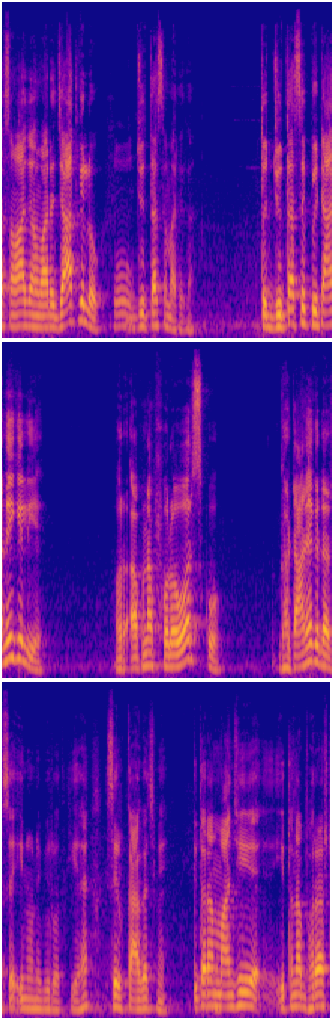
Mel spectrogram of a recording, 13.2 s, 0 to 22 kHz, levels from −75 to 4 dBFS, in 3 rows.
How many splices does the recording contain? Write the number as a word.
one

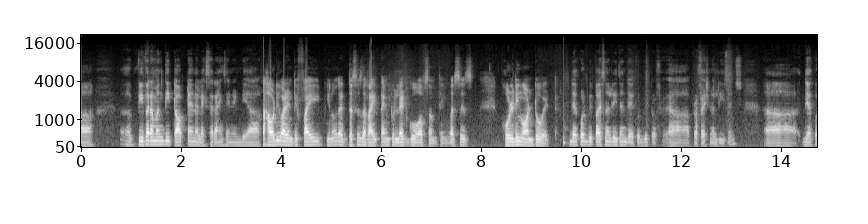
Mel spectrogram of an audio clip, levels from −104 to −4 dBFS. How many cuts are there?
two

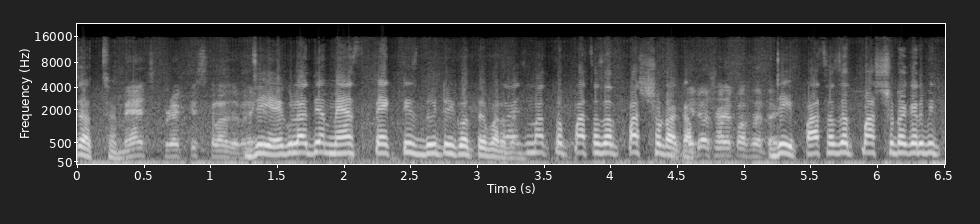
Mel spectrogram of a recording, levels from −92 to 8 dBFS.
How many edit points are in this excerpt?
one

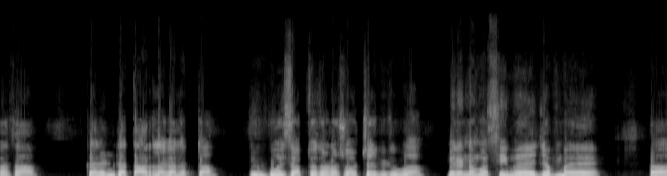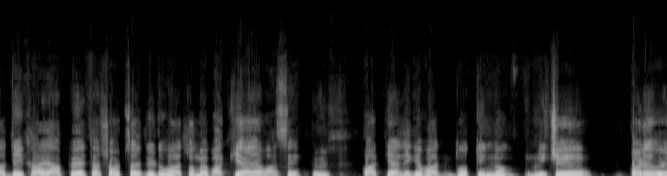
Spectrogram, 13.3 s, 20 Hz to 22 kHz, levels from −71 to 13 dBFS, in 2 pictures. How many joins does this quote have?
one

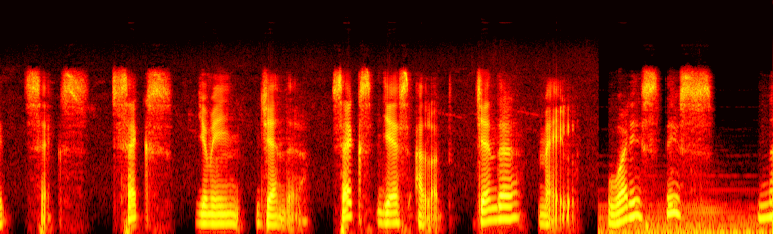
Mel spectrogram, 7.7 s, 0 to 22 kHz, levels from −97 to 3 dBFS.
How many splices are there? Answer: one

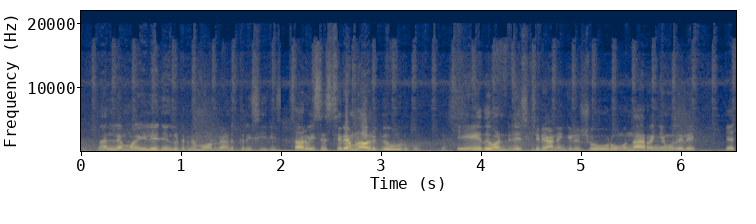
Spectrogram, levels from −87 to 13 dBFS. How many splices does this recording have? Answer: one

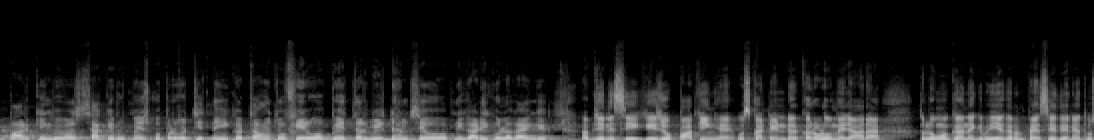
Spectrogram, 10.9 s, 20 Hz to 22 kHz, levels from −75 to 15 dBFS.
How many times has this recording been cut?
one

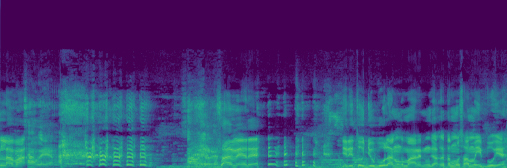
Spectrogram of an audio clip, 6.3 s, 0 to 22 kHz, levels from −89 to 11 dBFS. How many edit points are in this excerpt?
one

